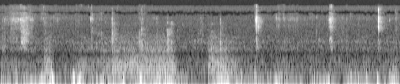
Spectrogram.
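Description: Close-miked chewing and biting of sauce-coated corn on the cob: irregular wet mouth sounds with scattered sharp clicks.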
